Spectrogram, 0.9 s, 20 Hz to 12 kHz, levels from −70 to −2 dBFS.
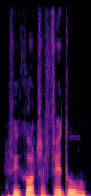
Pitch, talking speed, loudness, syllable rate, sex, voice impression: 120 Hz, 330 wpm, -18 LUFS, 7.4 syllables/s, male, masculine, adult-like, tensed, powerful, slightly muffled, slightly raspy, intellectual, calm, slightly mature, slightly reassuring, wild, slightly strict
